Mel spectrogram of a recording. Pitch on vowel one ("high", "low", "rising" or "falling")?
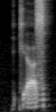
high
